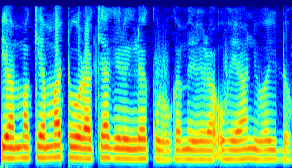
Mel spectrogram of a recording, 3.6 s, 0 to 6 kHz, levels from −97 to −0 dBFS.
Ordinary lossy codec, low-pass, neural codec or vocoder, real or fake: MP3, 32 kbps; 5.4 kHz; none; real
